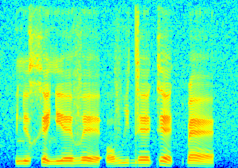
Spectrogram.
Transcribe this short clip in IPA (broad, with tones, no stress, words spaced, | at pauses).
lʲɒ˧xɛ˥˩lʲɛː˧ vɛː˥˩ʔɔ˨˥ vi˧dɛː˧kɛː˥˩k k͡pæ˥˩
